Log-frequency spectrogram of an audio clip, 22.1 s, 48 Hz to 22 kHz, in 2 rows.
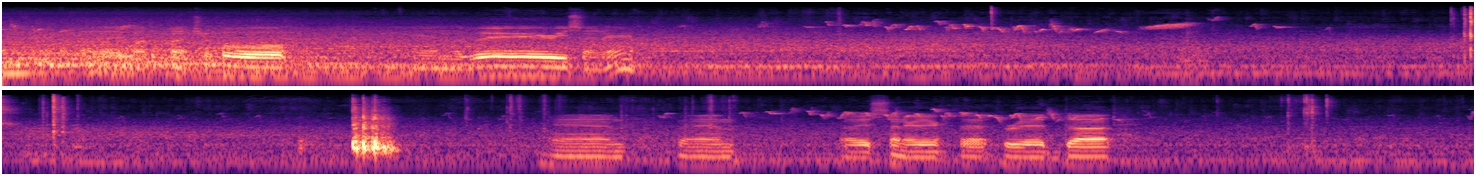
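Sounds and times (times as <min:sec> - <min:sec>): small bird chirping: 0:05.0 - 0:10.8, 0:11.6 - 0:22.0.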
